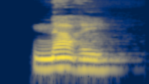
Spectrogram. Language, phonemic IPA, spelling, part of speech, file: French, /na.ʁe/, narrer, verb, LL-Q150 (fra)-narrer.wav
- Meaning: to narrate, to tell (e.g. a story)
